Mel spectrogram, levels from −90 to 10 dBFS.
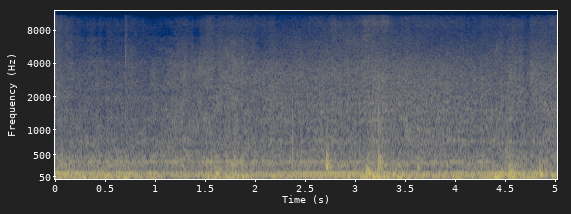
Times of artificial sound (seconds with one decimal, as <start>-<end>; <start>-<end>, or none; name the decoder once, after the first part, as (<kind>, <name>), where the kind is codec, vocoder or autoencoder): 0.0-2.2 (codec, HILCodec); 4.2-5.0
